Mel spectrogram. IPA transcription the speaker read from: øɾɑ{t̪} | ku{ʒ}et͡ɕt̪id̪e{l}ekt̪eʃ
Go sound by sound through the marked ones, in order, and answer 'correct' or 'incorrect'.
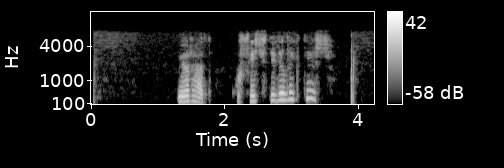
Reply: correct, incorrect: ʃ, correct

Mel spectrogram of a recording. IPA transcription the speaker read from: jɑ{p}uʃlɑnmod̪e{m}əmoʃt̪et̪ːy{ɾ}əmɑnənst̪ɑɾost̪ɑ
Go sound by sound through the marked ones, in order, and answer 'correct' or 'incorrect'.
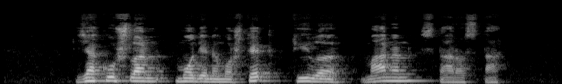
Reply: incorrect: k, incorrect: n, incorrect: l

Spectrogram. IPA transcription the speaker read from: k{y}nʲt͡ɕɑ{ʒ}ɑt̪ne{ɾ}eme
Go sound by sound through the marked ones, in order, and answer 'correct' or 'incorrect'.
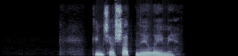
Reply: correct, incorrect: ʃ, incorrect: l

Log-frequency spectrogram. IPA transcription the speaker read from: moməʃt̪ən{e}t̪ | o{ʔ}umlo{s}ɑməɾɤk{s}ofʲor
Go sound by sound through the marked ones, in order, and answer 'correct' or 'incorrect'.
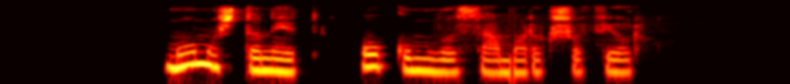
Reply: correct, incorrect: k, correct, incorrect: ʃ

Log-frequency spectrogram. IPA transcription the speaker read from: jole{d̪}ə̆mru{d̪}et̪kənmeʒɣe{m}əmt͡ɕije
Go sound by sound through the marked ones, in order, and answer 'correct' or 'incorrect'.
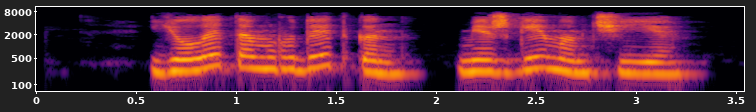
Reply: incorrect: t̪, correct, correct

